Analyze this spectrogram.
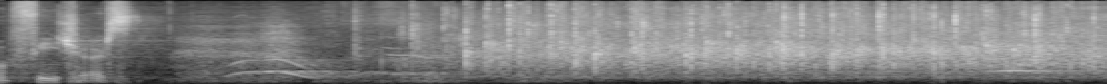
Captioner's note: audience applauds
